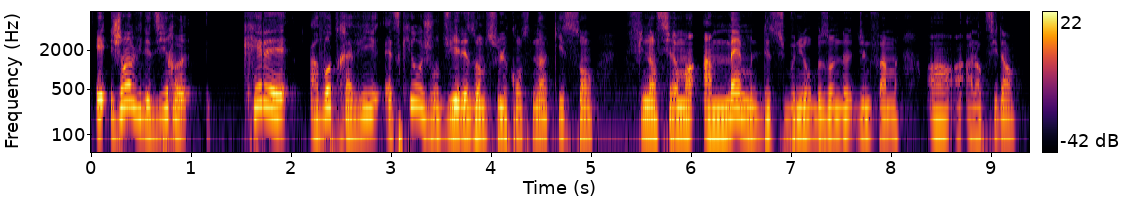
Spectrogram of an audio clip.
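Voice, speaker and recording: A man hosting a radio talk show, formal and measured, steering callers and guests with questions. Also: medium pitch, big pitch swings. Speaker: radio host.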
